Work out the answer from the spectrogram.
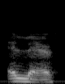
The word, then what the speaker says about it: élève: Par exemple, ici, avec l'autre mot, élève, on ne dit pas élève ou élevé, on dit élève. Le E final doit être pris en compte, c'est à la dernière syllabe orale.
